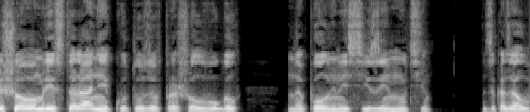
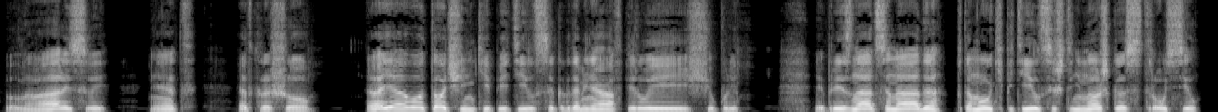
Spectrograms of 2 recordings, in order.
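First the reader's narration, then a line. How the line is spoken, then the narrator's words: Caring, gentle. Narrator (Russian): Кутузов заботливо и даже ласково продолжал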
